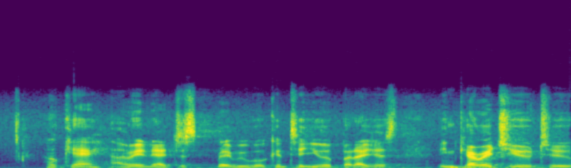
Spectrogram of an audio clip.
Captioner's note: voiceover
